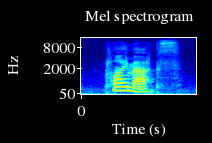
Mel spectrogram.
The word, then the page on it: climax: American English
